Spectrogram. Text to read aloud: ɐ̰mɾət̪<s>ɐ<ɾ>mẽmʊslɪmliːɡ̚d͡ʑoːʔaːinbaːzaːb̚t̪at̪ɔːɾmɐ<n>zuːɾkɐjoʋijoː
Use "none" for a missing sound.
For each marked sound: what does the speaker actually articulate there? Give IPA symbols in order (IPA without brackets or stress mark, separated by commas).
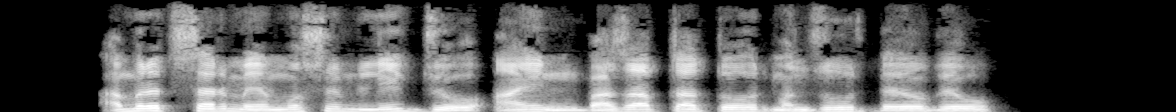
s, ɾ, n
